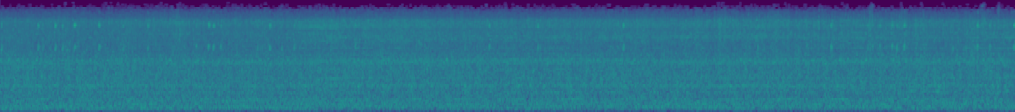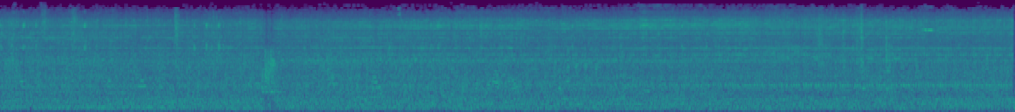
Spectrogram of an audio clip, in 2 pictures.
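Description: A river car ferry's engine running steadily while under way: a loud, even drone that stays the same level throughout.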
